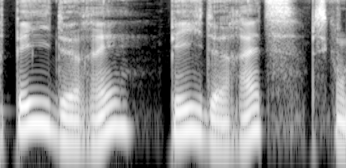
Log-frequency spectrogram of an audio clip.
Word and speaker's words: Pays de Retz: la prononciation euh, en ce qui concerne le nom du projet, euh, c'est Pays de Retz. Voilà. Donc Pays de Retz, et de là, on, dérive facilement sur Pays de Retz, du coup, mais prononcé d'une seule traite.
